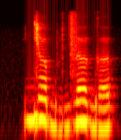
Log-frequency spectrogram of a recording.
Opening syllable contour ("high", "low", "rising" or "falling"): falling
